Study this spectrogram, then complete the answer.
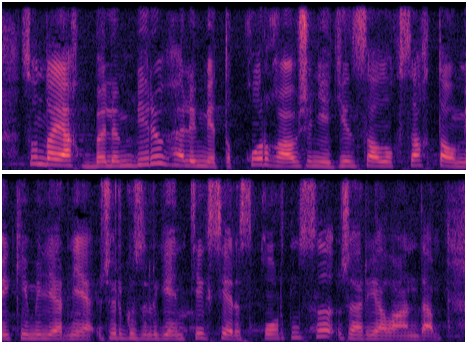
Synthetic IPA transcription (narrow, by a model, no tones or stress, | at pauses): so̞nd̪ɑjɑq̚bɪlɪmbe̞ɾuwæle̞wme̞t̪ːɪk̚qʰo̞ɾʁɑwʒæne̞d̪e̞nsɑwlˠəqsɑqt̪ɑwme̞kʲe̞me̞le̞ɾɪne̞ʒʏɾɡʲɪzɪlɡʲe̞nt̪ʰe̞kse̞ɾɪsqʰo̞ɾt̪ənəsəʒɑɾijɑlˠɑnd̪ə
